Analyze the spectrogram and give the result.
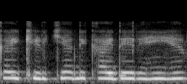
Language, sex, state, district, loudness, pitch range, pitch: Hindi, female, Bihar, Jamui, -14 LUFS, 270-285 Hz, 275 Hz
